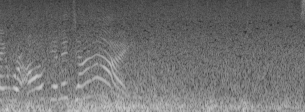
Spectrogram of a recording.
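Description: A storm sound effect of steady heavy rain, with a deep rumbling wash that reads as thunder, plays loud and continuous. A voice speaks briefly over the start before the rain carries on alone.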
